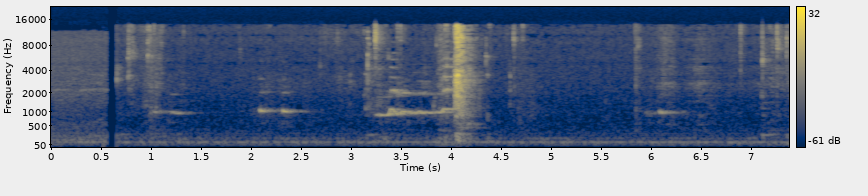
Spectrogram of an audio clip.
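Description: An otter squeaks and chirps.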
